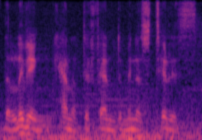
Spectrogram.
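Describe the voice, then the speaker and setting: An actor playing a grave, wise old wizard, narrating war plans in a solemn, portentous way. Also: male voice, low voice, fairly even intonation, moderate pace, background noise, close to an everyday voice. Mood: grave, foreboding. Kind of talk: dramatic scripted narration. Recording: orchestral music behind the voice.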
